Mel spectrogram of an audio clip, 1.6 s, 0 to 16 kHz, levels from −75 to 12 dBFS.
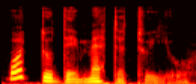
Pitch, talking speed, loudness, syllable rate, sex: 135 Hz, 220 wpm, -17 LUFS, 4.6 syllables/s, female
